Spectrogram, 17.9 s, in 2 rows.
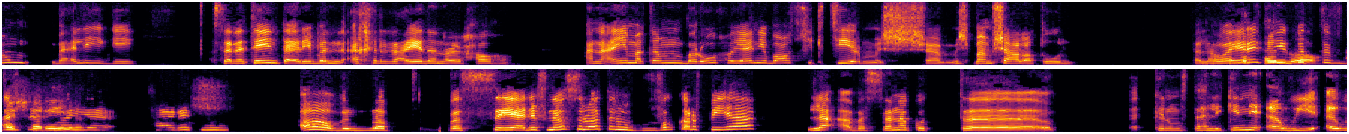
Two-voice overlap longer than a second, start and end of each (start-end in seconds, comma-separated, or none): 8.0-9.6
